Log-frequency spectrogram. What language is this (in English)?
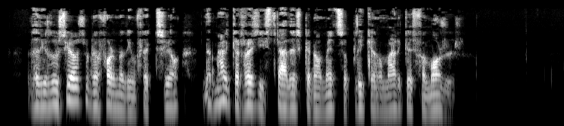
Catalan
